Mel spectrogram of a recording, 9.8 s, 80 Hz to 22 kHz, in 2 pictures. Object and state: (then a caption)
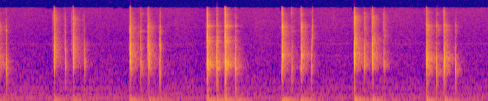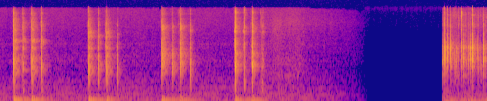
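Mechanical keyboard with plastic keycaps and aluminium plate. Fingertips tap slowly on a Sangeo 60 keyboard, a 60% mechanical keyboard in a white case with blue and grey GMK ABS plastic keycaps, an aluminium plate and Durock POM switches. Short clusters of crisp, bright clacks repeat at a steady, unhurried pace, fall silent for about a second, then resume.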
